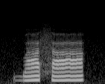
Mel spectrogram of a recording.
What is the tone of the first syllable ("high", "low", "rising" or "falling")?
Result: high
